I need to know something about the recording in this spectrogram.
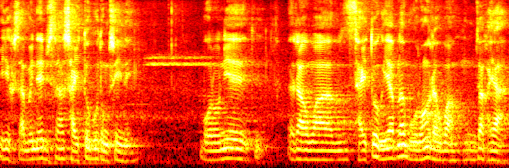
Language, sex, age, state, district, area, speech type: Bodo, male, 60+, Assam, Chirang, rural, spontaneous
